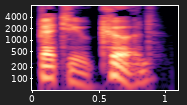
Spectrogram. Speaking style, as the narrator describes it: Ron muttered

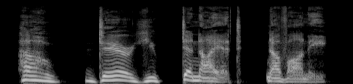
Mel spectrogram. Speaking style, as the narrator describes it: he snapped

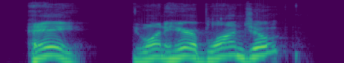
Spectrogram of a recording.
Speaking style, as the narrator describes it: he yells to the bartender

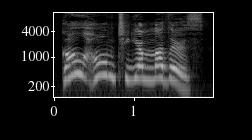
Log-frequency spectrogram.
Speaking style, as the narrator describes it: Then she yelled across the room

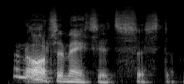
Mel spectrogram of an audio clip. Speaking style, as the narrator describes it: he said, and gave a small sigh

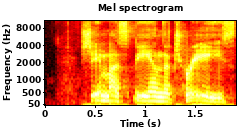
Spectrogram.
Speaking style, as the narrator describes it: the guard yells

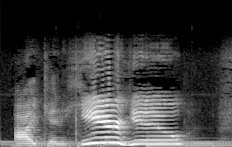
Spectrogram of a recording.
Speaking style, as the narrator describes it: Fritillary shouted from his nest

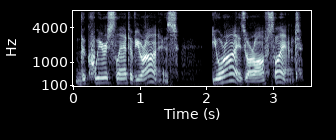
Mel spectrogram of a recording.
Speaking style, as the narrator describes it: the Chinaman exclaimed

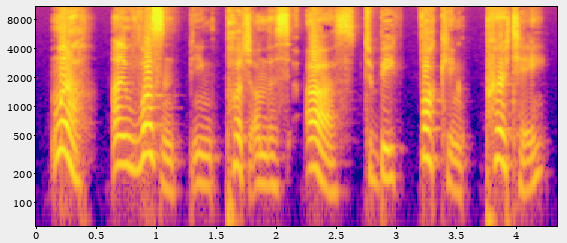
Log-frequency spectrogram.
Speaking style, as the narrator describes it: Hermione spat, her temper fully ignited

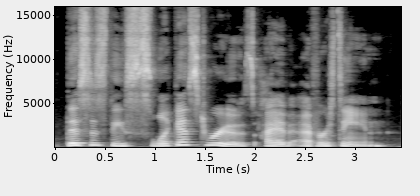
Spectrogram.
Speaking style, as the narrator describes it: said Houdini

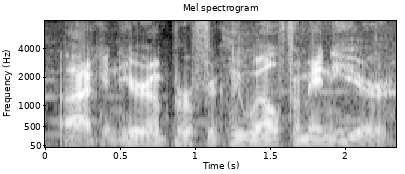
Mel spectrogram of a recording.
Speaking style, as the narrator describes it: Bill muttered

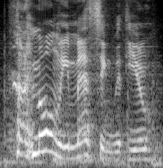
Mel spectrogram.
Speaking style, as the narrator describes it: Darunia chuckled

